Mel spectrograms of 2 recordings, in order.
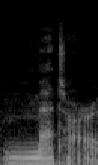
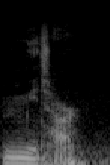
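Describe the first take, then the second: First: The word is given a non-British pronunciation. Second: The word is given the British pronunciation. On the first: The speaker calls it wrong. "It's not METAR" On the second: The speaker calls it right. "It's METAR. That's the Brits anyway"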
